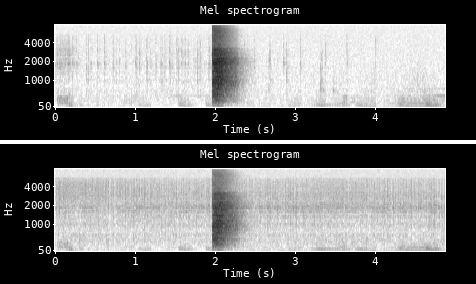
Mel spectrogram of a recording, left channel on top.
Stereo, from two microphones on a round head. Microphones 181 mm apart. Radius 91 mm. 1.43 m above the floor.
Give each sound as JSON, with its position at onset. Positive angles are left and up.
{"t": 2.0, "sound": "a clap", "side_deg": 55, "distance_m": 0.6}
